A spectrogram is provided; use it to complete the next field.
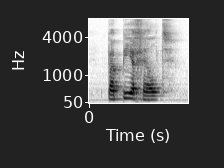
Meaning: paper money
- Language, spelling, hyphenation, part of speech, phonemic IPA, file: Dutch, papiergeld, pa‧pier‧geld, noun, /paːˈpiːrˌɣɛlt/, Nl-papiergeld.ogg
